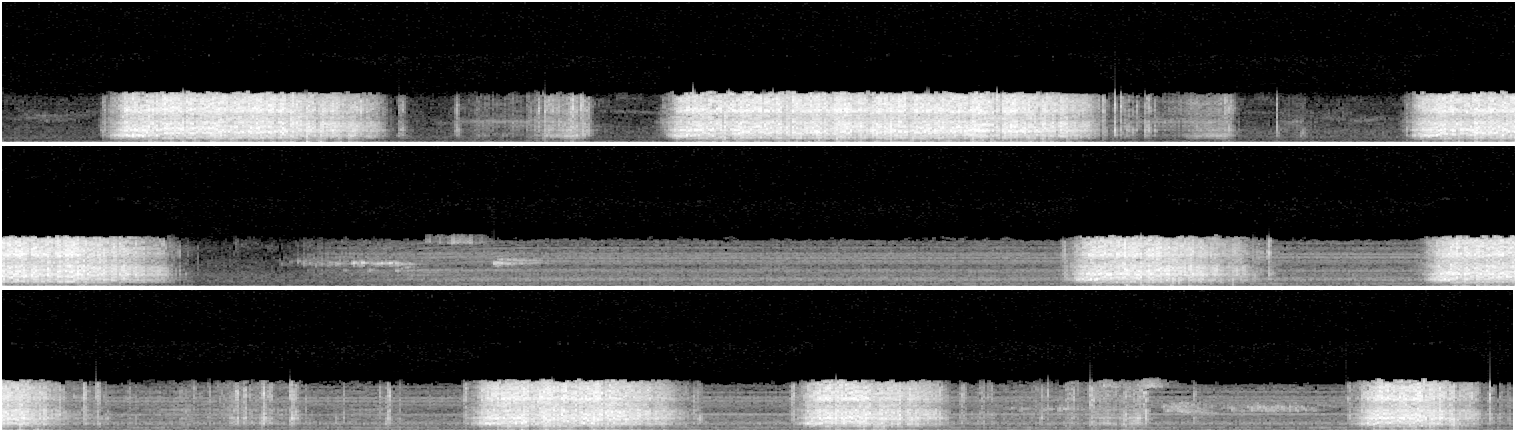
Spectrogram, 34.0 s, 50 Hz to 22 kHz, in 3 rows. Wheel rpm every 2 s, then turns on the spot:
130, 0, 180, 110, 10, 130, 0, 0, 0, 70, 40, 40, 20, 70, 40, 10, 40.
22-24 26-28 30-32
